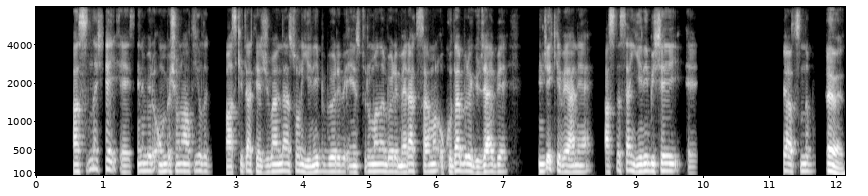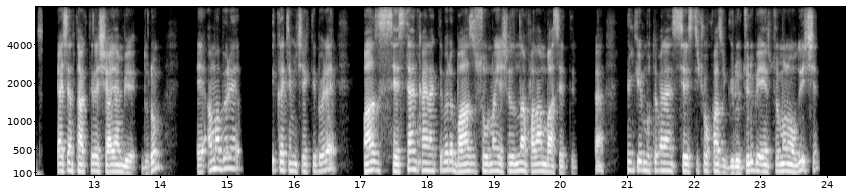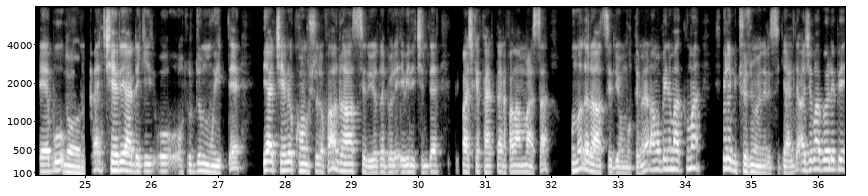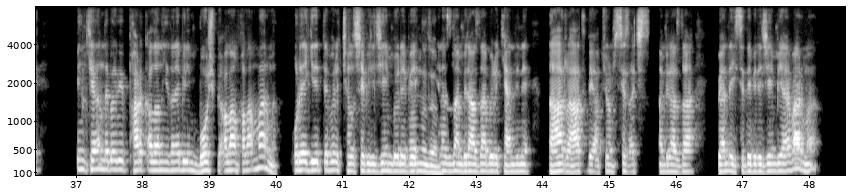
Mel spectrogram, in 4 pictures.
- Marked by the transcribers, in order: other background noise; tapping; unintelligible speech; unintelligible speech
- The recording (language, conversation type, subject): Turkish, advice, Tutkuma daha fazla zaman ve öncelik nasıl ayırabilirim?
